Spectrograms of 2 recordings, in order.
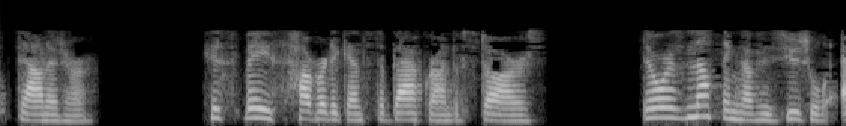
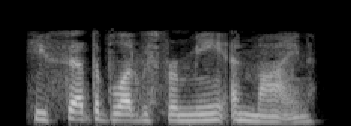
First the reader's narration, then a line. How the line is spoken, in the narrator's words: Jay said quietly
